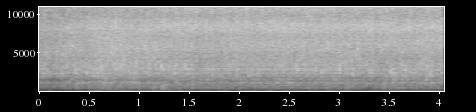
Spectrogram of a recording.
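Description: Raw mutton pieces sizzling in hot oil, a steady even hiss.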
